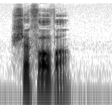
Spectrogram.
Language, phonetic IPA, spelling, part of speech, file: Polish, [ʃɛˈfɔva], szefowa, noun, Pl-szefowa.ogg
